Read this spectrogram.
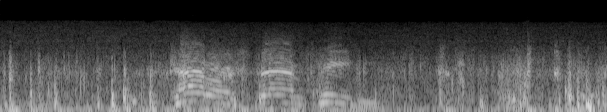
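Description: A horse whinnies shrilly.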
